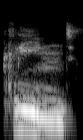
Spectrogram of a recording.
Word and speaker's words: cleaned: We cleaned. Un D.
